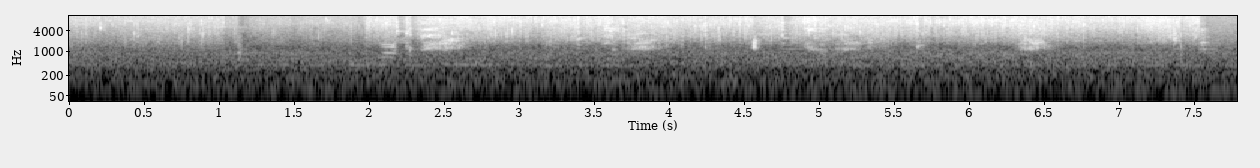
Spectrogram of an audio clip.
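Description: Chopped onions and green chillies sizzling in hot oil in an aluminium pressure cooker. The frying grows louder about two seconds in as a steel ladle stirs them, with short scrapes against the pot, and it cuts off abruptly near the end.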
